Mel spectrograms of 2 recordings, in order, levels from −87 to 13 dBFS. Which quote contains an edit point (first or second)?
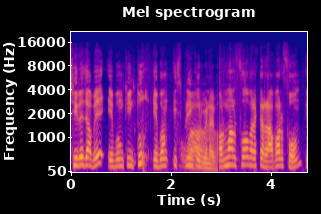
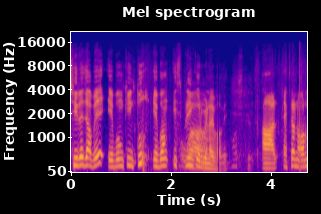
first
